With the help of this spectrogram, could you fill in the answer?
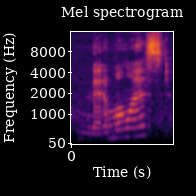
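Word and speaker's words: MNMLIS: the line is called Minimalist, but it's spelt m n m l i s. Yeah. So, they don't actually spell it as minimalist, but obviously that is what it's supposed to be pronounced as.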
